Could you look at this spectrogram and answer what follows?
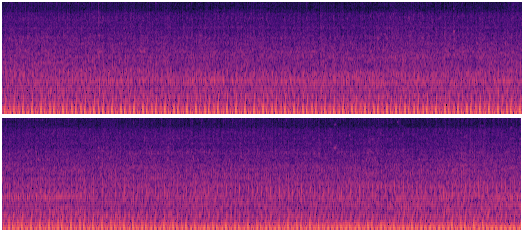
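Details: Ariens snowblower test run after friction disc replacement: even, steady single-cylinder beat at constant speed, no misses or surges; running smoothly.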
